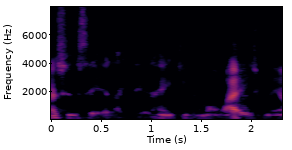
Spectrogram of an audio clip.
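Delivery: breathy whisper to himself; whispered self-correction; whispered aside. Real, not acted. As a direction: mutter the correction under your breath.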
